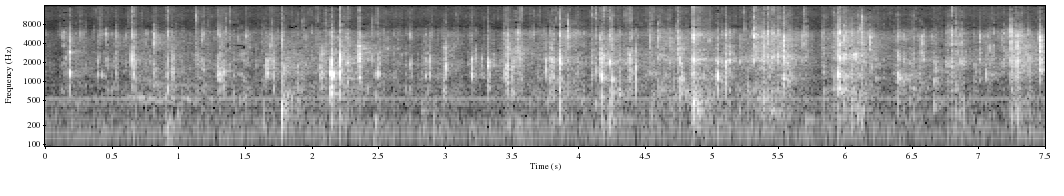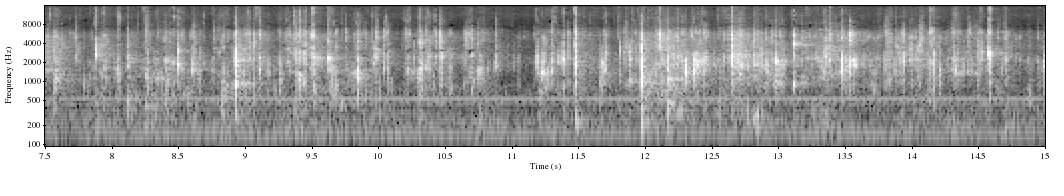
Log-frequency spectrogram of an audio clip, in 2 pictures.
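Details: Raw-fed dogs crunching through salmon bones and chicken carcasses, an ASMR recording: dense, continuous crackling bone-chewing and snapping for the whole stretch, with a low constant hum underneath.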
